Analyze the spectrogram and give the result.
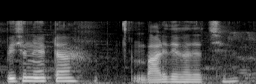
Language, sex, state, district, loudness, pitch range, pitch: Bengali, male, West Bengal, Alipurduar, -18 LUFS, 115-155 Hz, 140 Hz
